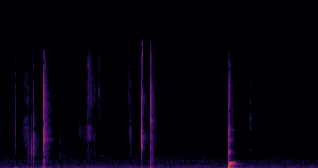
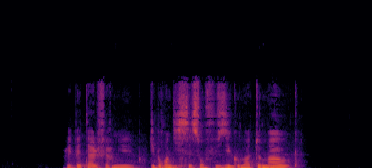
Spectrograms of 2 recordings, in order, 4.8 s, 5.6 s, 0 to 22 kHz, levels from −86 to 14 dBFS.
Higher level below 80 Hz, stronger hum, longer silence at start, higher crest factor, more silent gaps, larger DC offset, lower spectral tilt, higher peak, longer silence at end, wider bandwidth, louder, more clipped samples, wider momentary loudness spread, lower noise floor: about the same, -64 dBFS vs -64 dBFS; neither; second, 0.65 s vs 1 s; first, 34 dB vs 18 dB; neither; neither; about the same, -4.5 dB/octave vs -5 dB/octave; first, -8 dBFS vs -12 dBFS; first, 1.25 s vs 1.1 s; first, 16 kHz vs 12 kHz; second, -37 LUFS vs -29 LUFS; neither; first, 28 LU vs 10 LU; second, -70 dBFS vs -84 dBFS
